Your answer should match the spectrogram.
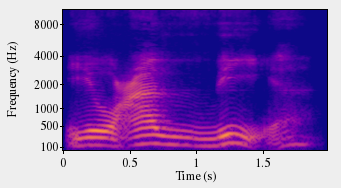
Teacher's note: Zal yang bertasydid, zal itu punya sifat salah satunya adalah rokhawah, ya, rokhawah. Maka ketika dia bertasydid, ya tunaikan rokhawahnya ya.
